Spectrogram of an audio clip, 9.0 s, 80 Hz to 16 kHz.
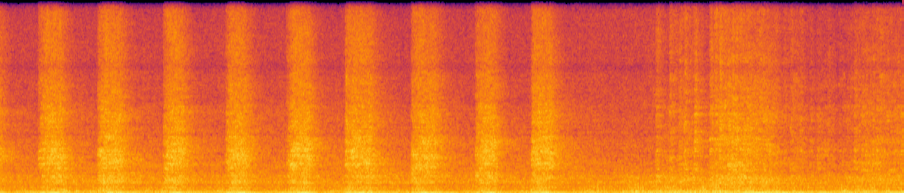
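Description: Dodge 2.2-litre four-cylinder running naturally aspirated on an engine dyno, with a regular pulsing about two to three times a second that evens out into steadier running for the last few seconds.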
